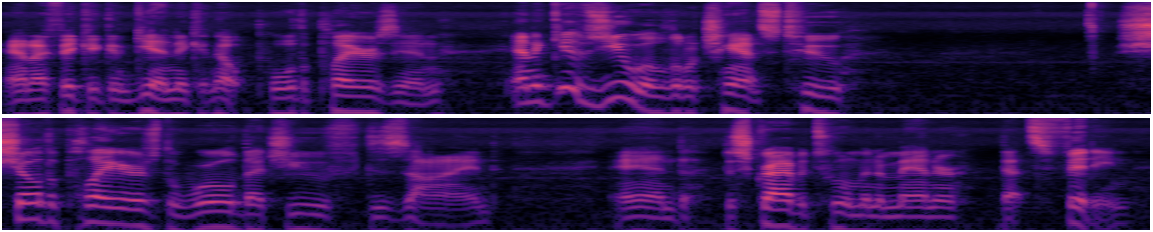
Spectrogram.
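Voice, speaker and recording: At a moderate pace and medium pitch, a male host chats about tabletop gaming advice with plenty of enthusiasm. He slips into improvised scene-setting told in plain, folksy words, and becomes animated whenever he acts something out.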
